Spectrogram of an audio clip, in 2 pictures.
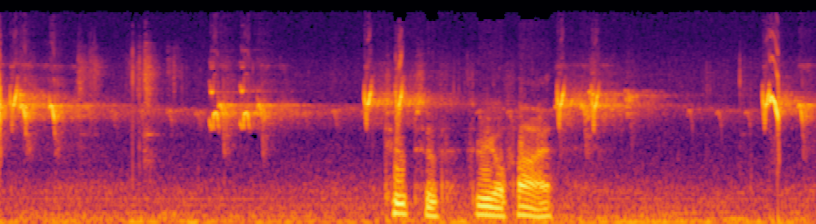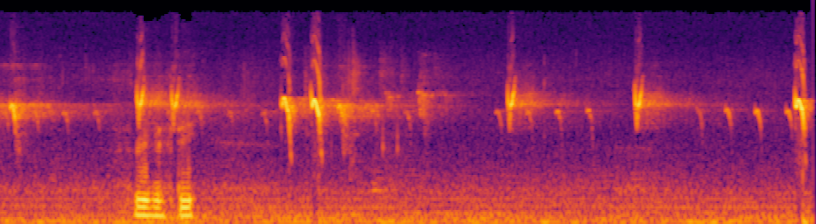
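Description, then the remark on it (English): A wild bird that flew over calls from a distance with a steady series of short, high-pitched chirps running throughout, fairly faint, while a person speaks briefly twice over them. “And there's a wild bird. A wild bird at least flew over. And it's calling from the distance.”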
